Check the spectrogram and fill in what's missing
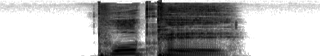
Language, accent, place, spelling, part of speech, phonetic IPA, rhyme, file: German, Germany, Berlin, popel, verb, [ˈpoːpl̩], -oːpl̩, De-popel.ogg
- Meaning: inflection of popeln: 1. first-person singular present 2. singular imperative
